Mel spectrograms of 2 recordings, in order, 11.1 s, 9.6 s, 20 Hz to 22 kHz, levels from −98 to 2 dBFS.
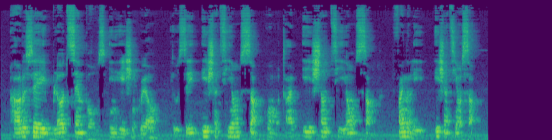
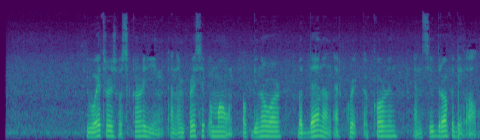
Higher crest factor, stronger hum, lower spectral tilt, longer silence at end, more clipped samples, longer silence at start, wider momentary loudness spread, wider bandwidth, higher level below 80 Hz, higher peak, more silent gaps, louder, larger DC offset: about the same, 18 dB vs 20 dB; neither; second, -3.5 dB/octave vs -6.5 dB/octave; first, 1.3 s vs 0 s; neither; about the same, 0 s vs 0.1 s; second, 11 LU vs 23 LU; first, 19.5 kHz vs 15.5 kHz; first, -44 dBFS vs -74 dBFS; first, -2 dBFS vs -12 dBFS; neither; first, -19 LUFS vs -31 LUFS; neither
